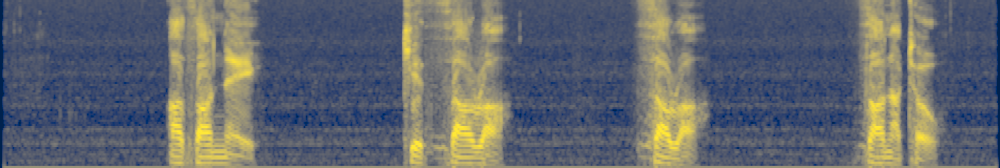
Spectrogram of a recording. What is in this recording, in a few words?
drill, ntgreek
